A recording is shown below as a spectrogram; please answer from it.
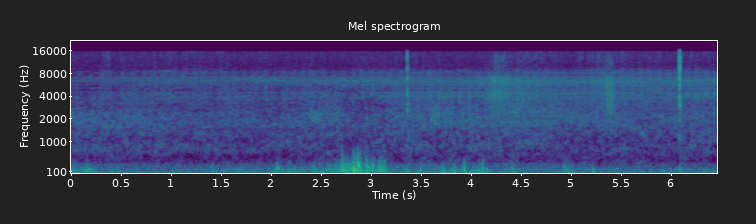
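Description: Wind buffeting the microphone: an uneven low rumble that swells in a gust about three seconds in.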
